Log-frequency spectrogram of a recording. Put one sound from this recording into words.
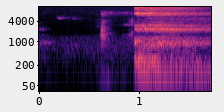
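A chainsaw engine starts and roars loudly.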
